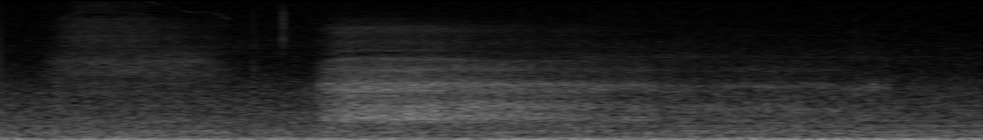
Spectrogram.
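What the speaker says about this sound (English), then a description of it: "Breathe in and breathe out." Deep breath drawn in and let out during a guided meditation, a soft rushing exhale and inhale over steady low background rumble, close and moderately loud.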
